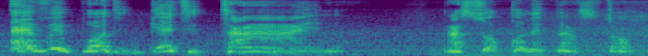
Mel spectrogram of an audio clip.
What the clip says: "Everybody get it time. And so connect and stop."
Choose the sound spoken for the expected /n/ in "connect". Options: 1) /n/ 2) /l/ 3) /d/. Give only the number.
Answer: 2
